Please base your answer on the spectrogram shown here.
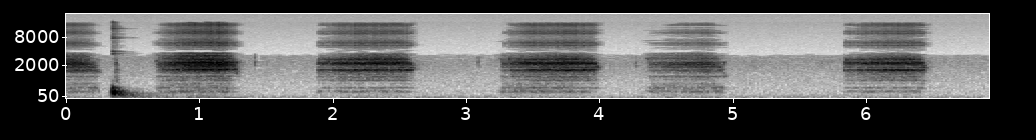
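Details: Series of rasping hisses from a barn owl, recorded by a nest webcam in Cabañeros National Park, Castilla-La Mancha, Spain, 2020 breeding season. Six breathy bursts about a second apart, with a sharp knock at the start.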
